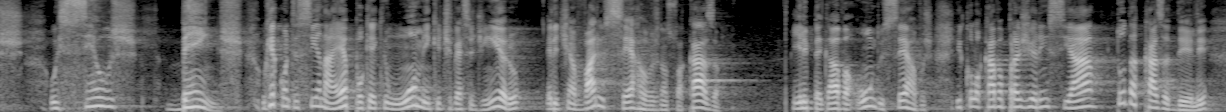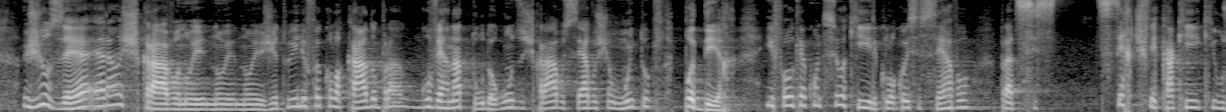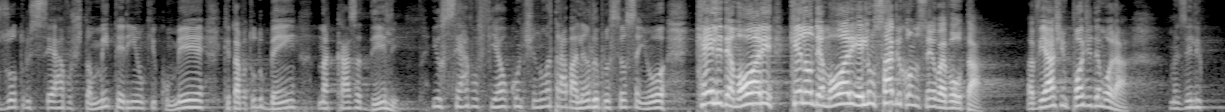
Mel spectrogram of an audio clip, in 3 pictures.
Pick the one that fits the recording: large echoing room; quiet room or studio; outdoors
large echoing room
